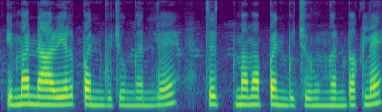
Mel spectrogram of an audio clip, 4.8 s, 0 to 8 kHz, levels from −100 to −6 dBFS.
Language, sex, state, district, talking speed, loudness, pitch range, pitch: Wancho, female, Arunachal Pradesh, Longding, 140 wpm, -19 LUFS, 190-215 Hz, 205 Hz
